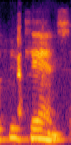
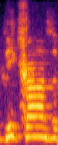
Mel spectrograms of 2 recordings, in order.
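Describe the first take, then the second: First: "pecans" said pee-KANZ, A as in cat; "pecans" ending just like cans; pee-CAN pronunciation. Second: "pecans" said pee-KAHNZ, A as in father; "pecans" ending in KAHNZ; pee-KAHN pronunciation. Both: Shown as a demonstration. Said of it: "I don't care what you call it".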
